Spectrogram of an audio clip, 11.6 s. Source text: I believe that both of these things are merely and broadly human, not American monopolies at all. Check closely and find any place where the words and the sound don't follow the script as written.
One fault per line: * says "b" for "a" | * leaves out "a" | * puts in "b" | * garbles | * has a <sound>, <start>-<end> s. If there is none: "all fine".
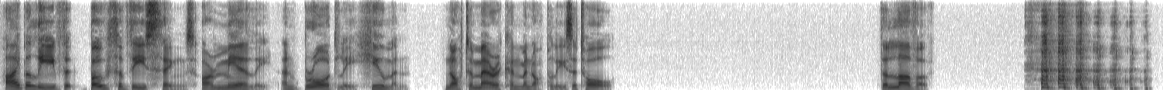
* puts in "The love of"
* has a laugh, 10.2-11.5 s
